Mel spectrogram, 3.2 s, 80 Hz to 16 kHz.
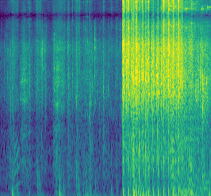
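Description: Loud rapid automatic gunfire in the online shooter Warzone 2 ranked mode, bursting in suddenly and continuing as a dense rattling stream after a quieter stretch of softer in-game sounds.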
